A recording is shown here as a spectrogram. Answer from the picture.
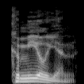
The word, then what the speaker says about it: CM3leon: Today we are talking about Meta's new generative model for text and images, CM3leon, pronounced like chameleon.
